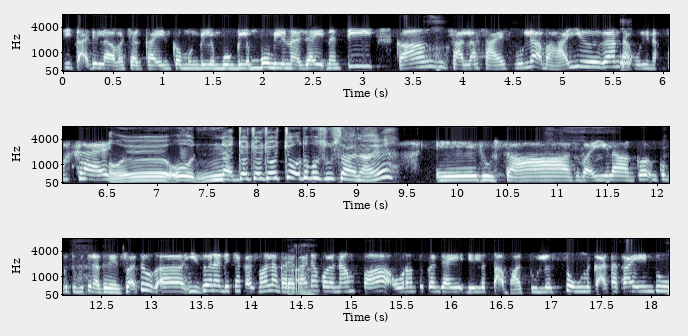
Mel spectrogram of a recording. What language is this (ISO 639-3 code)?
msa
